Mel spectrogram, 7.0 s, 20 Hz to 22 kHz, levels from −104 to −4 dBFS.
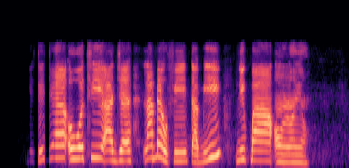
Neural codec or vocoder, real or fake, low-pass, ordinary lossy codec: none; real; none; none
